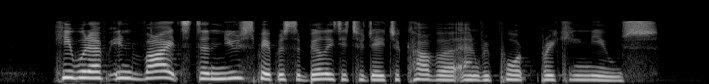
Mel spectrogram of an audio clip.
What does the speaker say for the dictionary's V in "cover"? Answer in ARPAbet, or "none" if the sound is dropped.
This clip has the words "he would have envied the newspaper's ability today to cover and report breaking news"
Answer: V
